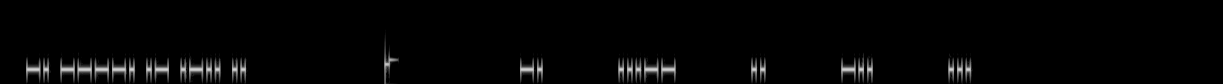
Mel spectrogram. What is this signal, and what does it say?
Morse code, heard as a keyed tone, about 28 wpm, spaced as for 14 wpm, 700 Hz. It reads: N9ALI N3IDS
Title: USA Call Signs - 5 Characters - 6x Character Spacing - 28wpm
